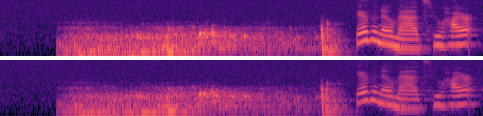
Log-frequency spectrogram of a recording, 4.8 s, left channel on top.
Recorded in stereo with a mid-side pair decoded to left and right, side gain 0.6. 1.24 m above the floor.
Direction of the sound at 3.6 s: 35° left.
